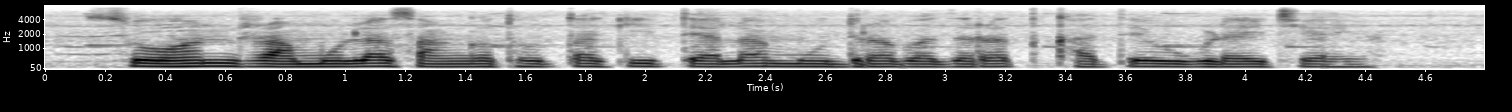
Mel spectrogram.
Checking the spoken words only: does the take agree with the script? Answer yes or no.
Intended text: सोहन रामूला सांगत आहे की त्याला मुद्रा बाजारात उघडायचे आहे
no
